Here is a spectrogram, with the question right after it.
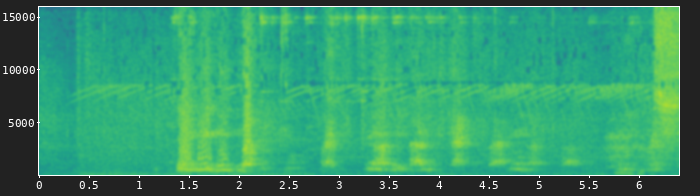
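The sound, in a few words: dogs barking in a video game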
